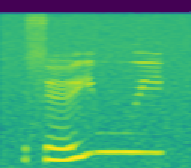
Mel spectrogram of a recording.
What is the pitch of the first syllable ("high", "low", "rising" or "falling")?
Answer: rising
